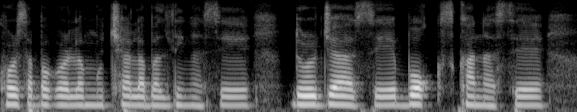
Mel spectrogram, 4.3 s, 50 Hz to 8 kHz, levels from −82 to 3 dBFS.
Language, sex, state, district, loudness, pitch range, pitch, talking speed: Nagamese, female, Nagaland, Kohima, -20 LUFS, 175-185 Hz, 180 Hz, 165 wpm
